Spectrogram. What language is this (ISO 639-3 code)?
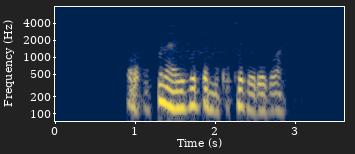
lug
